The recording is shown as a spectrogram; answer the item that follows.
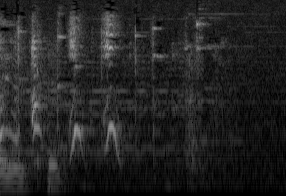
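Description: Cartoon soundtrack: a brief vocal sound, then a few short high squeaks that rise and fall in pitch, dying away about a second and a half in.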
